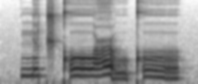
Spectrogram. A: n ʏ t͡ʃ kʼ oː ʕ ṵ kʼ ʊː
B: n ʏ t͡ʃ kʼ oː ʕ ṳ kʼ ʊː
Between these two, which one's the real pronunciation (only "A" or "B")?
A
